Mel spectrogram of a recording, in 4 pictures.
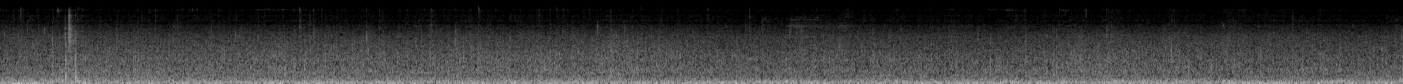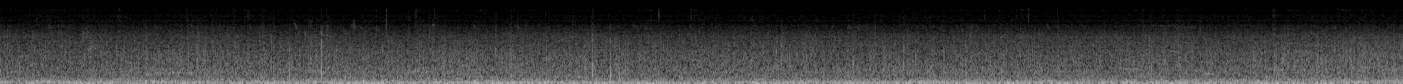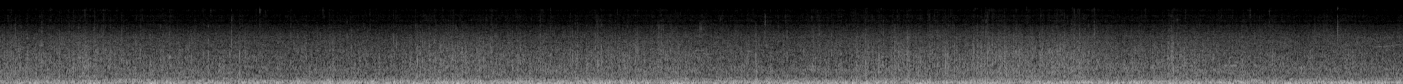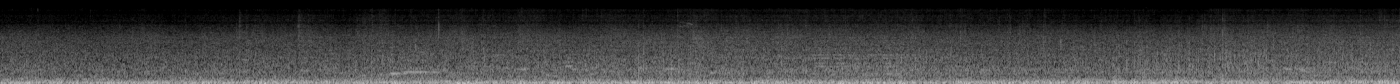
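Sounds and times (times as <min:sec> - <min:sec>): rain on stone paving: 0:00.0 - 0:56.0.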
